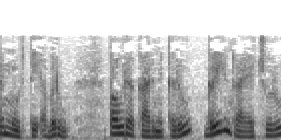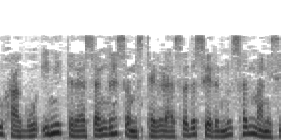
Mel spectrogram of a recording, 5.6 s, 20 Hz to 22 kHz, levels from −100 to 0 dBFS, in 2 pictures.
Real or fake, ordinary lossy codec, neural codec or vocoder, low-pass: real; none; none; none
